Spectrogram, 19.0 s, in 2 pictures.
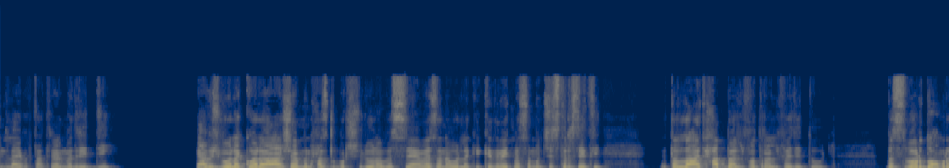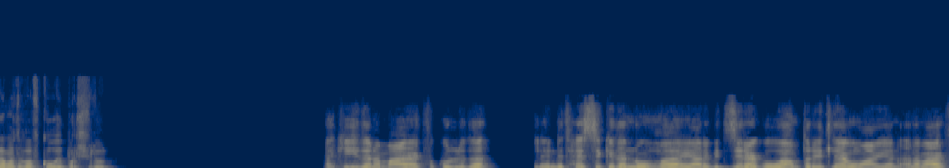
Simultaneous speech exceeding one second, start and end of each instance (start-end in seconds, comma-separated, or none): none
